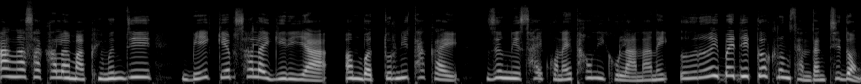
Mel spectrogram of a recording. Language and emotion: Bodo, surprised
